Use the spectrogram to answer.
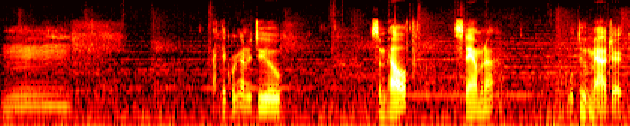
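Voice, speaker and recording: A man giving casual commentary on a roleplay video game, thinking aloud with halting pauses. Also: medium pitch, lively intonation, a bit bright, dull audio, soft background music. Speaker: gaming video host.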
